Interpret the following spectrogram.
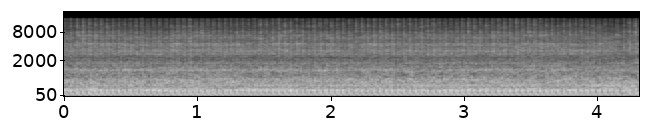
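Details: Atco Commodore B17 cylinder mower single-cylinder engine chugging fast and loud, uneven beat swelling and sagging after choked start; hunting and surging from lean mixture, fuel delivery issue, not enough fuel coming through.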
